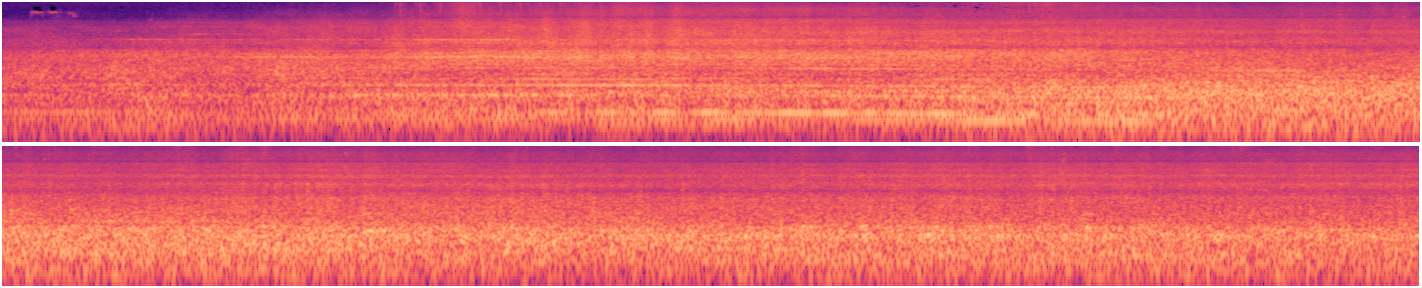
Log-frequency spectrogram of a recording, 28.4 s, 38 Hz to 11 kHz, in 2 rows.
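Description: A freight train of container wagons passing behind DB Class 66 diesel-electric locomotives working top-and-tail. First comes the steady drone of the lead locomotive's two-stroke V12 diesel, growing louder. After about ten seconds it gives way to a continuous noise of wagon wheels running over the rails as the container wagons roll by, and the rear locomotive passes near the end.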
